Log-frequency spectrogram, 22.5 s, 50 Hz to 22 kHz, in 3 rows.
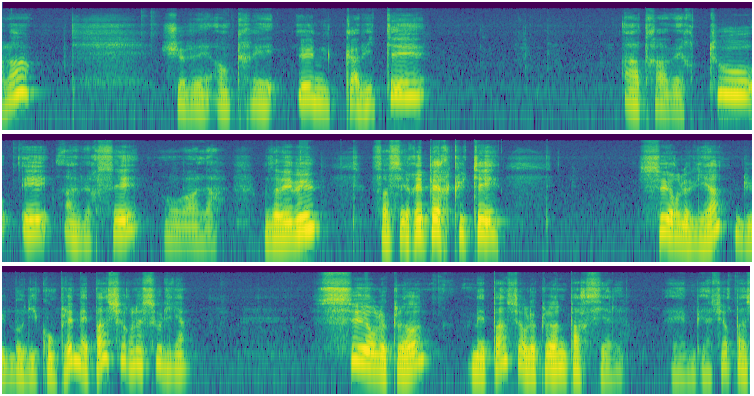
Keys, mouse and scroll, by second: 0.6 click, 2.2 &, 5.2 click, 6.5 click, 7.1 click, 8.0 click, 9.2 click.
